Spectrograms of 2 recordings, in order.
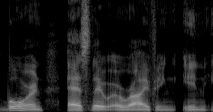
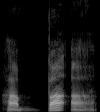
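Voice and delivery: "haba'a" with the middle "ba" stressed; 2 semitones lower, 8 dB louder than usual. Shown as a demonstration. Teacher reading the second verse, "haba'a" stressed on ba. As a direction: hit "ba" in "haba'a", letting the last a fall away. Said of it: "So now the accents on".

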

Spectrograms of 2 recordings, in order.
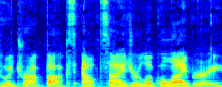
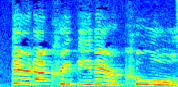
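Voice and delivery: put-on much higher, louder kid protest; insistent little rabbit; 12 semitones higher, 7 dB louder than usual. Jasper insists to Mom the underwear is cool, high and protesting. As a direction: argue back like a kid who's sure. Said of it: "said Jasper".

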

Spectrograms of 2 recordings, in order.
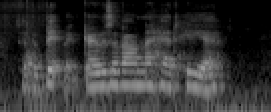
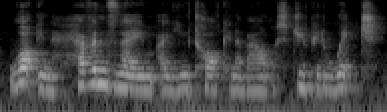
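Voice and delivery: ordinary delivery

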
